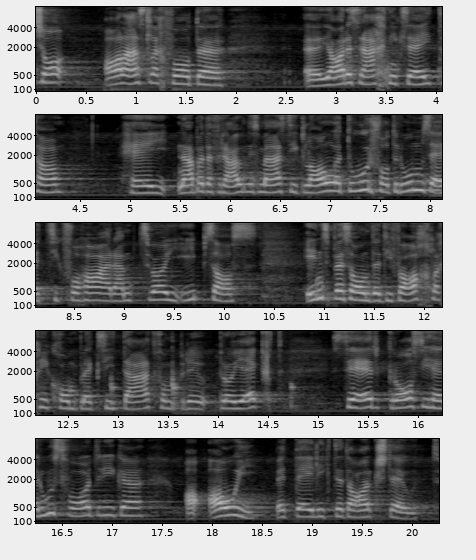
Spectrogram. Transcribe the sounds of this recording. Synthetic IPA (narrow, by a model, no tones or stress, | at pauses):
ʃo | ɑːlæsləχfɔd̥ə | jɑːɾəsɾæχniksɛɪthɑ | hɛɪnæbədəfəɾhɛltnɪsmæːsiɡlɑŋːəduːɾfɔd̥əɾʊmsɛt͡siɡfɔɦɑːæɾæmt͡sʋœʏiːpsɑs | ʔɪnsb̥esɔnd̪əɾəd̥ifɑχləχikʰɔmplɛksitæːtfɔmpɾɔjɛkχt | seːɾɡ̥ɾoːsiɦɛɾusfɔɾdəɾiɡə | ʔɑ̰ʔɑlːib̥ɛtɛɪliktədɑːɾkʃtɛlt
